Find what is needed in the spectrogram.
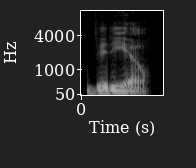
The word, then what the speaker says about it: Vidyo: The next one is called Video, but Video is spelled V-I-D-Y-O, Video.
